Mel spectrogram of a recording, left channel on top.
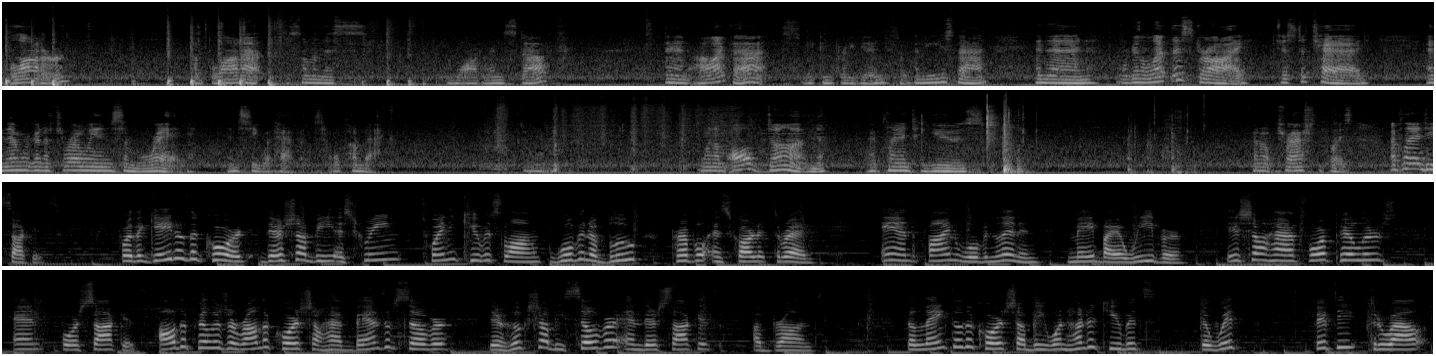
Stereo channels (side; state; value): both; different; correlation 0.00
